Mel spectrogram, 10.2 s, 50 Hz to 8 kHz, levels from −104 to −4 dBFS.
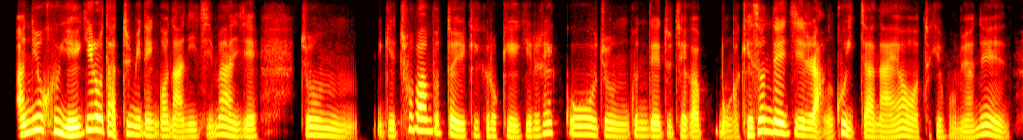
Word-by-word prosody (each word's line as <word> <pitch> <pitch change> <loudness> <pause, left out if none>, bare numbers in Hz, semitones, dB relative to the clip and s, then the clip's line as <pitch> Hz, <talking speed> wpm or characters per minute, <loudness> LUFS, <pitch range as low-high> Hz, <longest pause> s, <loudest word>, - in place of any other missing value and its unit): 아니요. 230 +10 +5
그 235 -6 +3
얘기로 195 +13 +7
다툼이 200 -5 0
된 155 -2 -1
건 145 -1 -2
아니지만 135 +6 -3
이제 135 0 -2 0.4
좀 155 -6 -2 0.2
이게 145 - -4
초반부터 250 - +2
이렇게 145 +1 0
그렇게 140 -2 -5
얘기를 140 +5 -4
했고 175 -5 -1
좀 140 -4 -4
근데도 145 -1 -3
제가 135 -2 -3
뭔가 125 - -7
개선되지 200 -5 +3
않고 120 - +1
있잖아요 130 +1 -3
어떻게 125 -1 -7
보면은. 135 +2 -4
150 Hz, 350 characters per minute, -22 LUFS, 135-190 Hz, 0.4 s, 얘기로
